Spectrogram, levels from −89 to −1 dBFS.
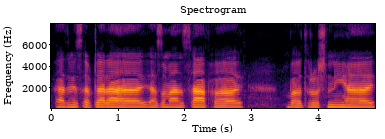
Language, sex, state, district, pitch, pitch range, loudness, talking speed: Maithili, female, Bihar, Samastipur, 200 Hz, 200-210 Hz, -22 LUFS, 125 wpm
